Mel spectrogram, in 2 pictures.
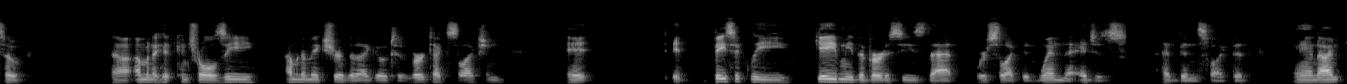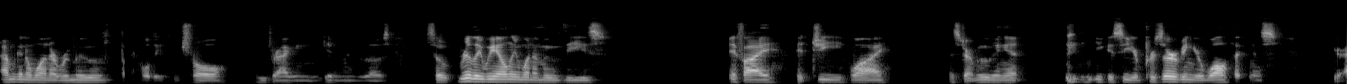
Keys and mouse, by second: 3.3 click, 4.7 shift+middle click, 9.7 middle click, 12.7 middle click, 14.9 ctrl+click, 16.3 middle click, 17.7 shift+middle click, 19.4 middle click, 19.7 shift+middle click, 20.1 ctrl+middle click, 20.3 shift+middle click, 20.6 middle click.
